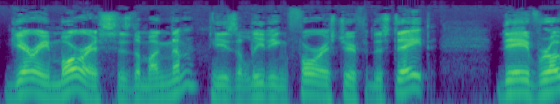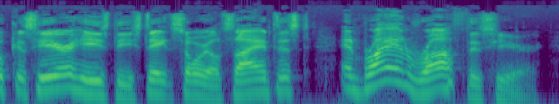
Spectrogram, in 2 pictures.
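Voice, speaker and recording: A man hosting and narrating a radio nature program in a clear, storytelling delivery. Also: on the high side, lively intonation, moderate pace, no room sound, clean studio sound. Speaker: radio show host and narrator.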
